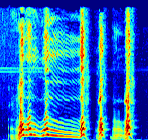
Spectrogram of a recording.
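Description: A dog lets out a long, drawn-out whining yelp, then three short, sharp barks in quick succession, fairly loud with no one talking.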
